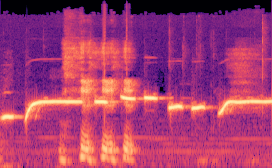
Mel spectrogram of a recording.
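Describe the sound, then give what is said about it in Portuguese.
Loud, piercing bird-like whistling: a sustained high note with quick upward slides, broken into short chirping phrases, with a brief burst of voice sounding midway through; the 'passarinho' (little bird) whistle linked to São Paulo's games. “que narram os jogos do São Paulo, que estão dando uma puta moral pra gente com o passarinho, né?”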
